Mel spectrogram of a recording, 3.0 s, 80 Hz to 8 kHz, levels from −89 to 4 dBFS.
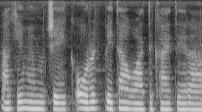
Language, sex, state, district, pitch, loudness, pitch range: Hindi, female, Arunachal Pradesh, Papum Pare, 170 Hz, -16 LUFS, 165-180 Hz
